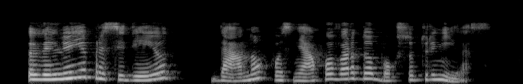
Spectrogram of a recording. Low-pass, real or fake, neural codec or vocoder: 7.2 kHz; real; none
